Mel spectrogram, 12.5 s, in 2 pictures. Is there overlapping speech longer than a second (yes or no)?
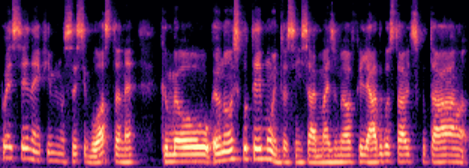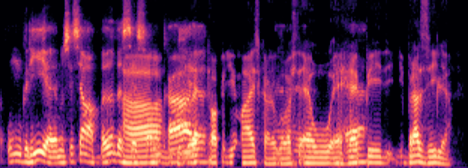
yes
